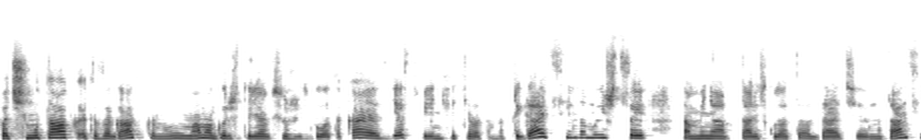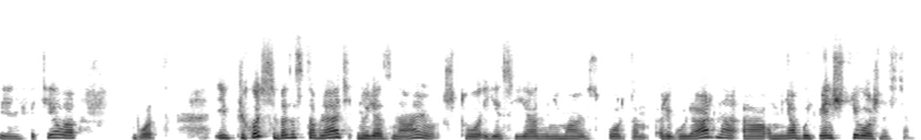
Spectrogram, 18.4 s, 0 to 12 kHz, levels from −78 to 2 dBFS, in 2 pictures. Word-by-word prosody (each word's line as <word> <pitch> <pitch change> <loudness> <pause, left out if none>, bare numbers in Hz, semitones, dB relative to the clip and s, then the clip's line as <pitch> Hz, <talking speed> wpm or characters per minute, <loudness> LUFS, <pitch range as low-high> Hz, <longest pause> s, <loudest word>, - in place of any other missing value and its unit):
Почему 210 +3 +3
так- 250 +3 +6
это 195 - -3
загадка. 195 +6 0
Ну, 190 +3 -5
мама 210 +3 +1
говорит, 195 -1 -1
что 190 0 -7
я 185 0 +1
всю 185 0 -4
жизнь 170 0 -14
была 170 0 -1
такая, 220 +2 0
с 185 - -22
детства 220 +3 -2
я 185 - -2
не 180 - -7
хотела, 180 -1 -5
там, 165 -1 -23
напрягать 305 - +2
сильно 255 -4 -8
мышцы, 235 -2 0 0.3
там, 180 - 0
меня 185 -2 0
пытались 170 0 -3
куда-то 170 0 -5
отдать, 170 +1 -4
э, 170 - -4
на 170 +1 -8
танцы, 260 +4 -1
я 175 - -5
не 170 -1 -11
хотела. 235 +2 0 0.5
Вот, - - -1 0.6
и 220 - +1
приходится 240 - +5
себя 225 0 +3
заставлять, 260 +1 +3
но 205 - +1
я 195 0 +6
знаю, 190 +4 -1
что 180 -1 -3
если 180 +1 -3
я 180 0 0
занимаюсь 180 -1 -4
спортом 175 -2 -6
регулярно, 195 - +3
а, 185 0 +1
у 200 - -4
меня 195 +4 +2
будет 205 -1 +1
меньше 220 +1 +5
тревожности. 190 -7 +1
195 Hz, 175 wpm, -23 LUFS, 180-225 Hz, 0.6 s, так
